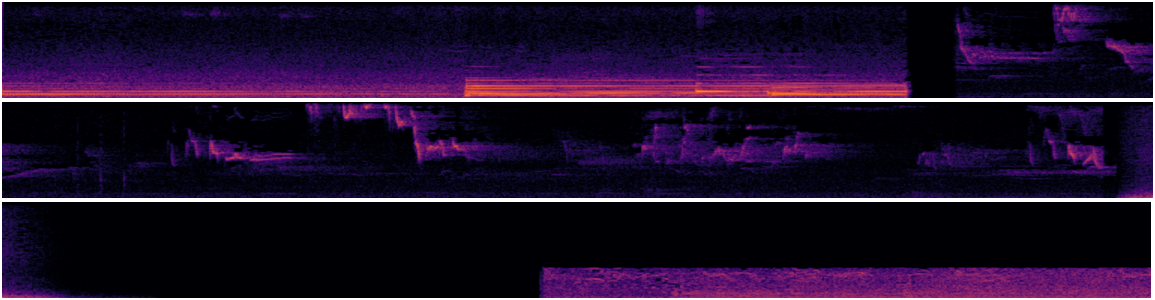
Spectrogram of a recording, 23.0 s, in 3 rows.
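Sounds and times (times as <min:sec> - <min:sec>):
birds chirping and trilling: 0:06.4 - 0:15.1, 0:19.0 - 0:22.1
short loud whoosh: 0:15.1 - 0:16.0.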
